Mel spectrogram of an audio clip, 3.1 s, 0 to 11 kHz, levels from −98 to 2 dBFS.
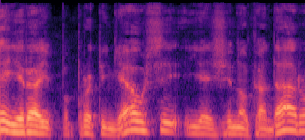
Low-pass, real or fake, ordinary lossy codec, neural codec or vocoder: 9.9 kHz; fake; AAC, 48 kbps; codec, 16 kHz in and 24 kHz out, 2.2 kbps, FireRedTTS-2 codec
